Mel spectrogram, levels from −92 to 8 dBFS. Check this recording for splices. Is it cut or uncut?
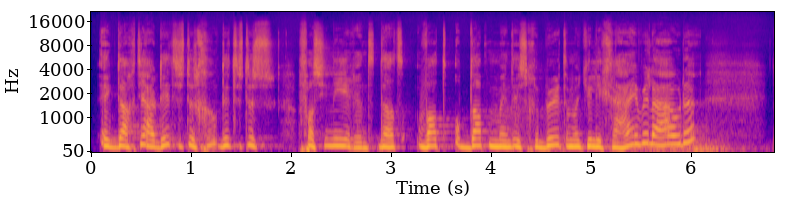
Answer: uncut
